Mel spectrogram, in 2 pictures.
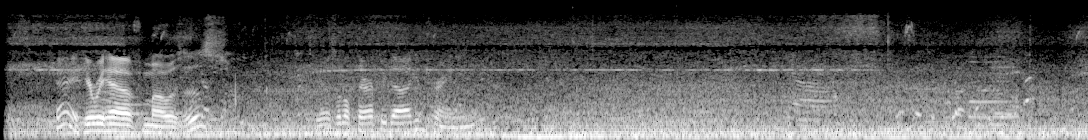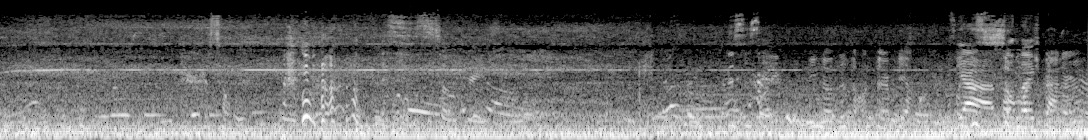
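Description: Young women talk and laugh nearby with animation.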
